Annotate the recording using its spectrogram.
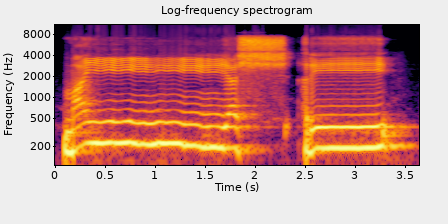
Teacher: یا ساکن سے پہلے یہ را کے نیچے زیر ہے تو اس کا مطلب یا ساکن سے پہلے زیر ہو تو یا مدہ ہوتا ہے، ایک الف کی مقدار لمبا کر کے پڑھیں گے۔ یا مدہ کا مطلب ایک الف کی مقدار لمبا کیا جائے گا یا کو۔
